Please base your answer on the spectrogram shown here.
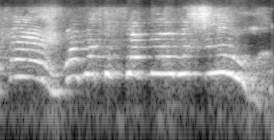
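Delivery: high, loud outraged shout; high-pitched outraged yell at a reckless hero; incredulous yell. Retold or imitated. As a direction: yell at him in disbelief, climbing up high. Outraged at Batman throwing things.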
